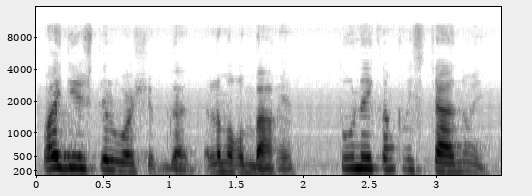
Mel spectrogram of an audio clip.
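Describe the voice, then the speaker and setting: A man with a Filipino accent preaching a sermon as pastor, swinging between loud emphatic lines and quiet asides. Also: high-pitched, very animated, brisk, poor audio.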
